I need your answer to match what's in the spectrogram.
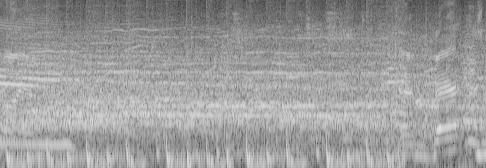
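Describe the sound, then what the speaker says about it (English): A basketball crowd roars and cheers after a two-handed dunk, a loud, dense wall of whoops and yells that holds steady throughout, with an announcer talking excitedly over it. "This crowd going absolutely bonkers out there after a two-handed dunk from Justin Latham"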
